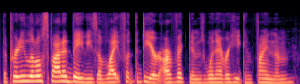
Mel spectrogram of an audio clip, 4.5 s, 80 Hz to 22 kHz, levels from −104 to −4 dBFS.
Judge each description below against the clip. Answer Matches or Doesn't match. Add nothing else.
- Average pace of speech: Doesn't match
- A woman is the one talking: Matches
